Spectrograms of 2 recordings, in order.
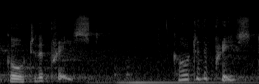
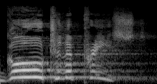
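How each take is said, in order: First: Hushed musing. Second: Loud, slow, incredulous repeat of the order; exclaimed command. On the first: Echoing Jesus' command, musing aloud. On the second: Preacher to congregation, mocking how foolish the order seems, loud and slow. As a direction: throw the command out as if it were absurd. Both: Retold or imitated.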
